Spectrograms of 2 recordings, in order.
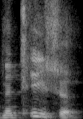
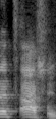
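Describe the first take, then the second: First: The middle vowel sounds like 'ee'. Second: The middle vowel sounds like 'ah'. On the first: The speaker calls it right. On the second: The speaker calls it wrong. "not Natasha"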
